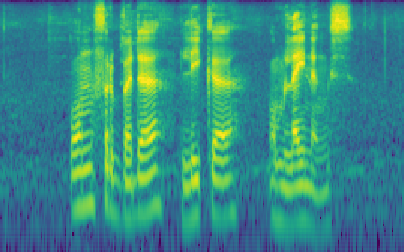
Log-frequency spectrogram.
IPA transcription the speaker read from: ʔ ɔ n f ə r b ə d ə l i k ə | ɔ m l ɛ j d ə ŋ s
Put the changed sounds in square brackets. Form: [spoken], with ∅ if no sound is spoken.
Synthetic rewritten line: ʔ ɔ n f ə r b ə d ə l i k ə | ɔ m l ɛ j [n] ə ŋ s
